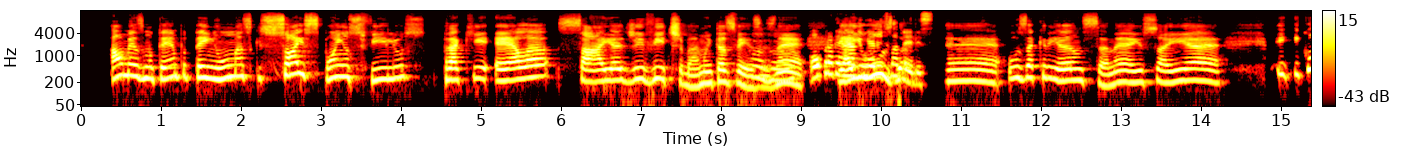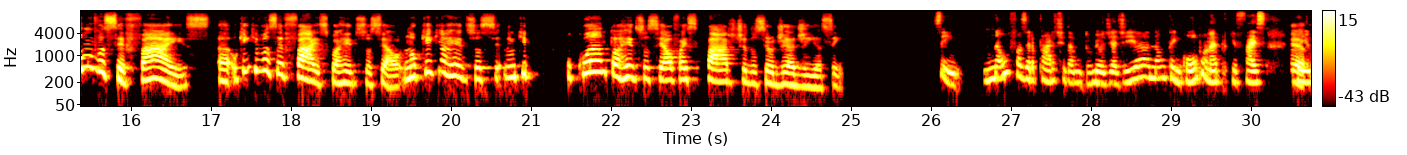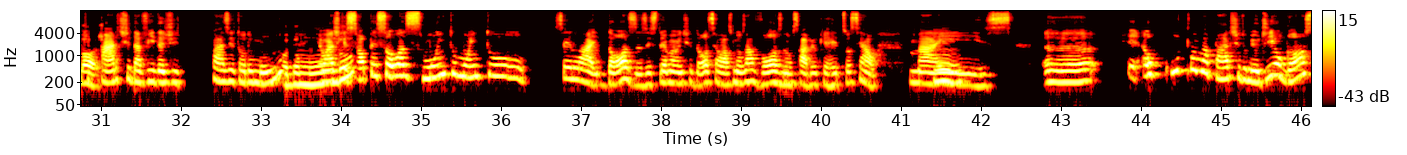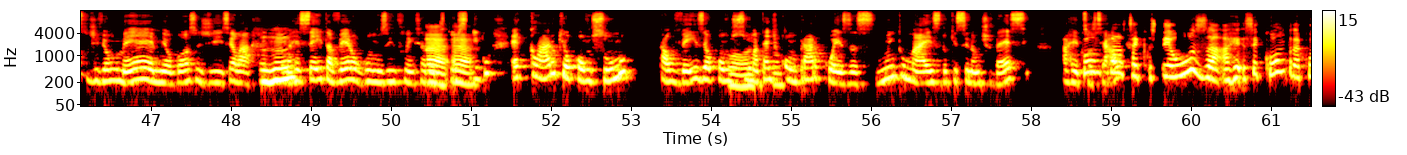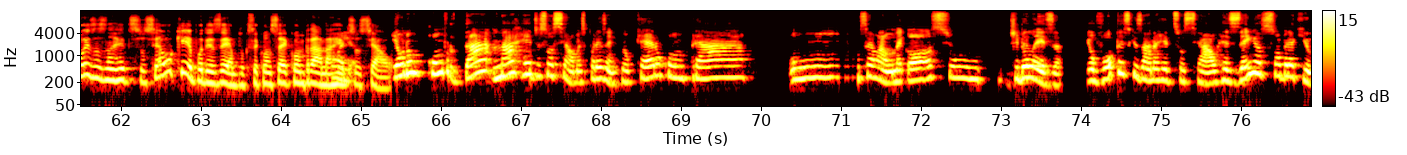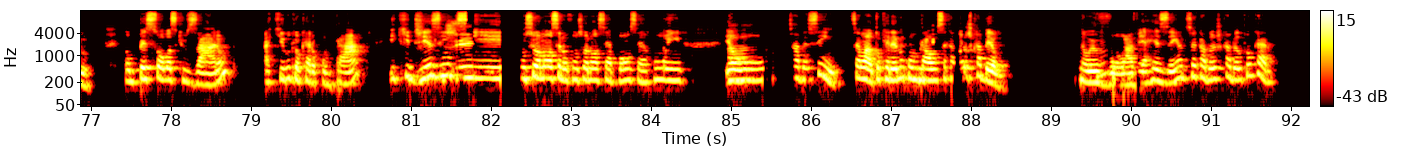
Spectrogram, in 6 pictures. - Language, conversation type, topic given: Portuguese, podcast, Como você equilibra a vida offline e o uso das redes sociais?
- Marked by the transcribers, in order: unintelligible speech; tapping; unintelligible speech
